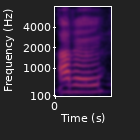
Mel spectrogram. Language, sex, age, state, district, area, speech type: Bodo, female, 60+, Assam, Udalguri, rural, spontaneous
